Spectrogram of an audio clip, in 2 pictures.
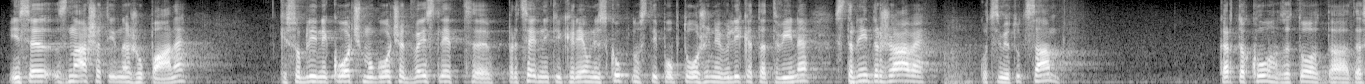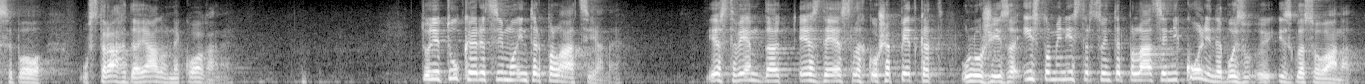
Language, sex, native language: Slovenian, male, Slovenian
